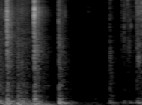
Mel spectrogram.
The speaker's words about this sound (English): You know what? Let me just r- rummage through my drawers.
